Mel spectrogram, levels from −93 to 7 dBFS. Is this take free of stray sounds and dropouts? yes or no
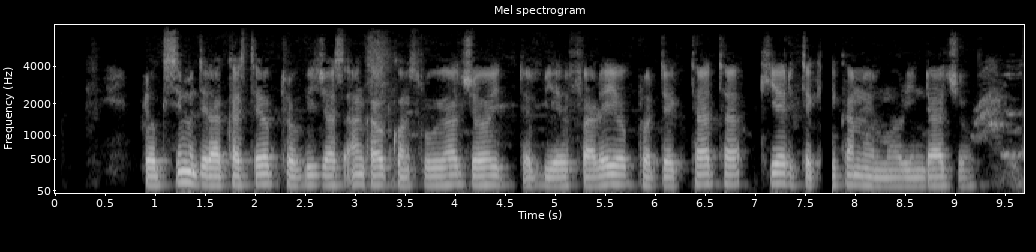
no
